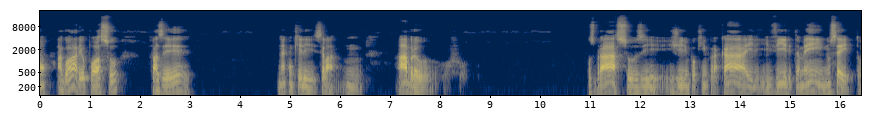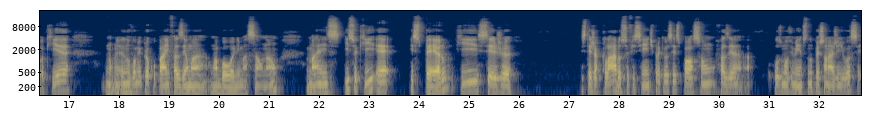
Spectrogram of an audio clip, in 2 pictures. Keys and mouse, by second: 0.7 click, 1.7 r, 2.2 click, 2.8 click, 3.1 r, 3.8 Escape, 4.8 click, 6.4 click, 8.1 click, 8.8 r, 9.5 click, 10.2 click, 10.7 r, 11.3 click, 11.9 click, 12.5 r, 13.1 click, 14.1-15.4 drag, 16.6 click, 18.3 click, 18.9 r, 19.6 click, 20.3 click, 20.5 r, 21.2 click, 22.1-23.4 drag, 24.5 r, 25.7 click, 26.3 click, 26.6 r, 27.5 click, 28.0 click, 28.2 r, 28.9 click, 30.0 r, 30.6 click, 31.3 click, 32.0 r, 32.6 click.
